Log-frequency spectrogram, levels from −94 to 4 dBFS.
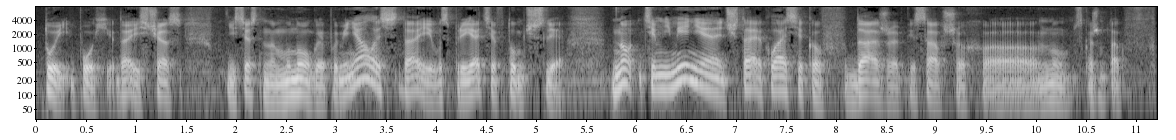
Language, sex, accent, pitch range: Russian, male, native, 85-110 Hz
